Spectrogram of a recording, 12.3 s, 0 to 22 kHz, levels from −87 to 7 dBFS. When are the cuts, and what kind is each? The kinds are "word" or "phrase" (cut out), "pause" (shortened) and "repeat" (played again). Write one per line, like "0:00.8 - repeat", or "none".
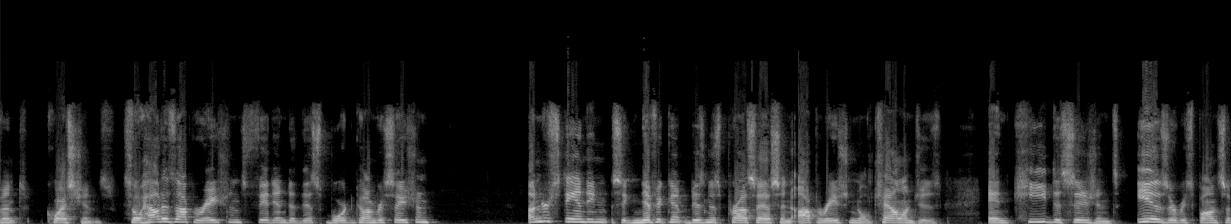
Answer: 0:01.2 - pause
